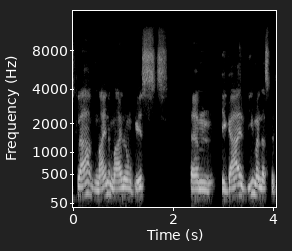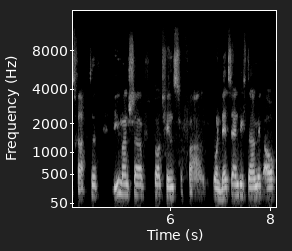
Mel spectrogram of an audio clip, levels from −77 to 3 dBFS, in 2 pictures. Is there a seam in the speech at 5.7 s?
yes; 3 cuts; at 2.9 s, 5.7 s, 6.8 s

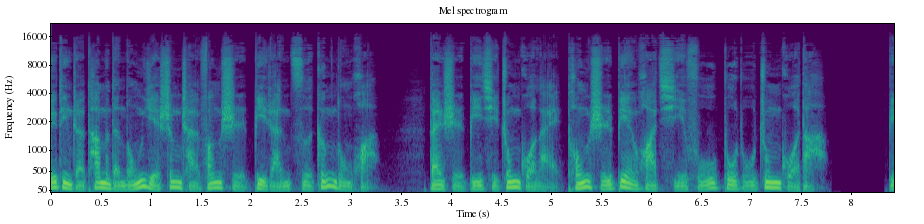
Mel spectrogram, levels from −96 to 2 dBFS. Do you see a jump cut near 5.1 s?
yes; 1 cut; at 5.1 s

